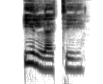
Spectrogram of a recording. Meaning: third-person singular indicative present definite of illet
- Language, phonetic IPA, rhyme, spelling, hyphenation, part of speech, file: Hungarian, [ˈilːɛti], -ti, illeti, il‧le‧ti, verb, Hu-illeti.ogg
